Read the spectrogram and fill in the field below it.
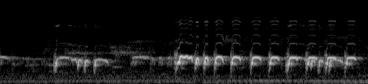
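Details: Local zebra dove singing: a soft opening stutter of coos, then a loud, fast run of about eight evenly spaced, bubbly notes.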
